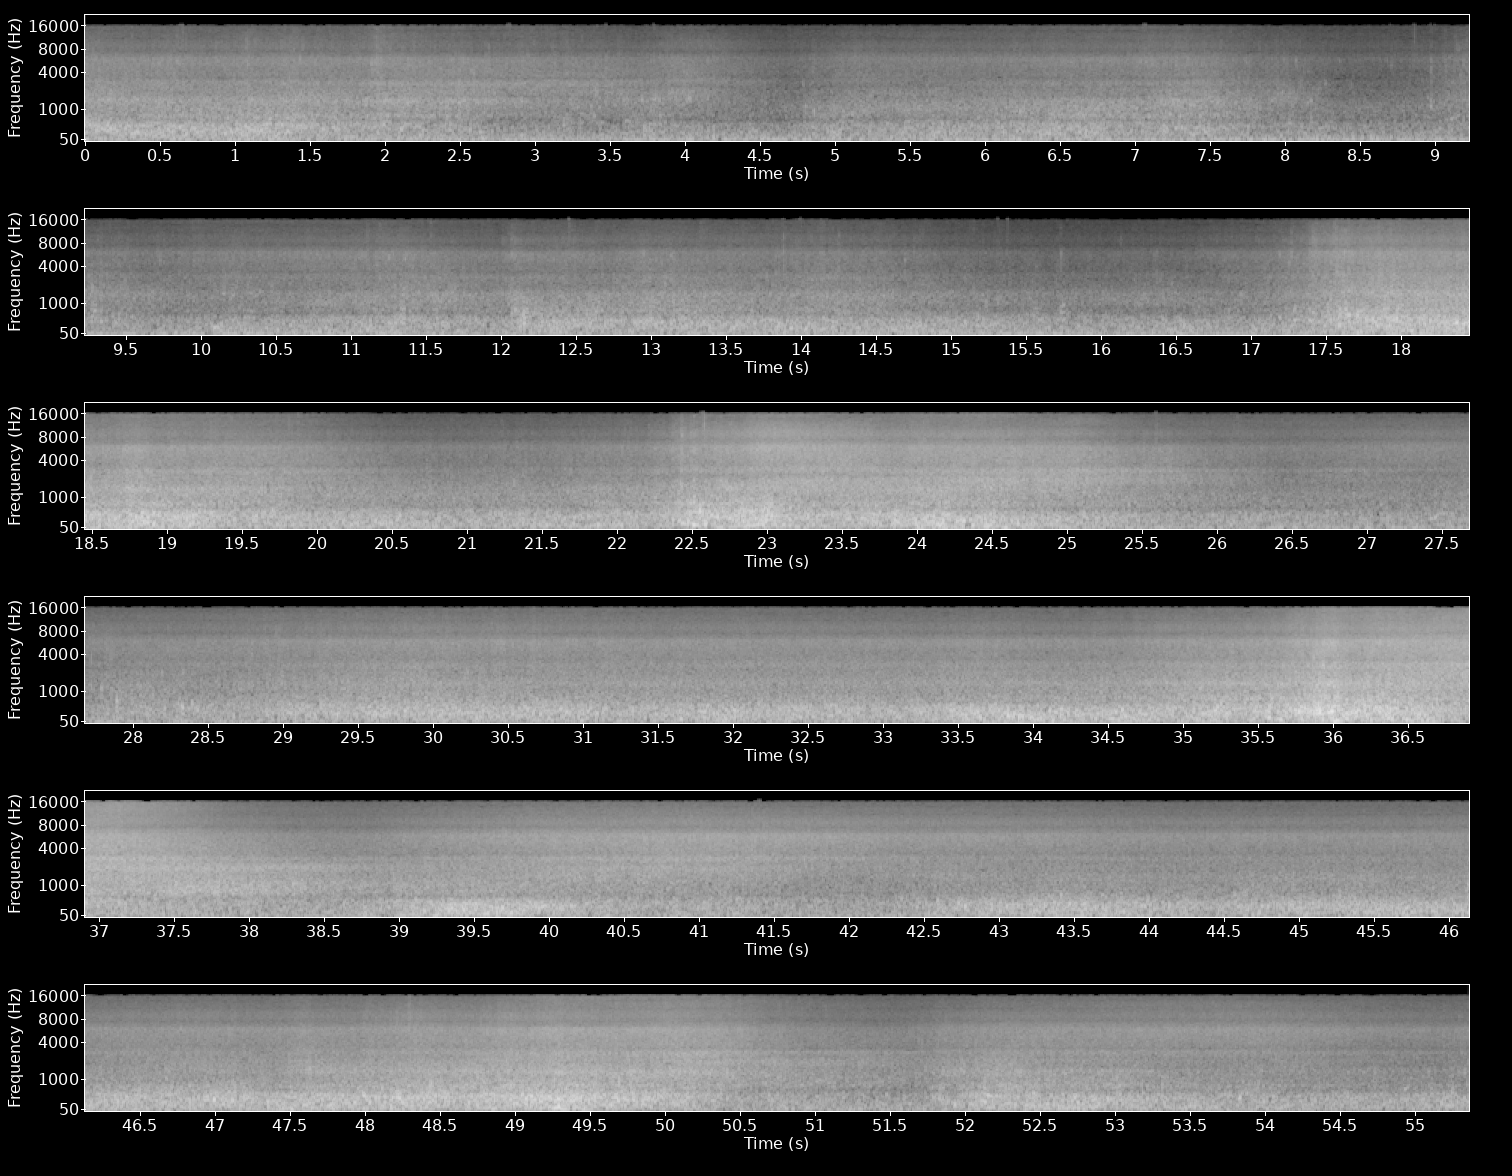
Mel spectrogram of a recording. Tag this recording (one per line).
beach
splash
seashore
ocean
stereo
loop
waves
water
field-recording
sea
Point-Reyes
